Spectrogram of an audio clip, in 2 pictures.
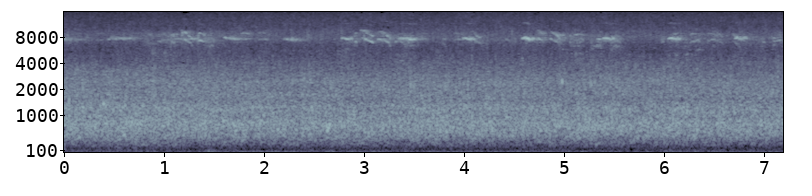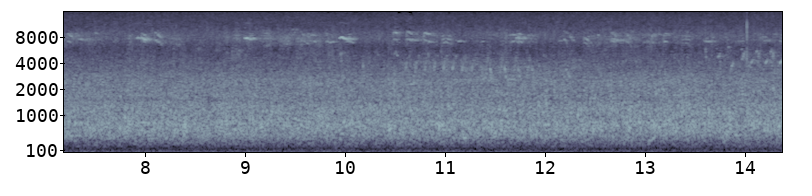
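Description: Outdoor ambience: a steady hiss with faint, high-pitched chirps of small birds coming irregularly, about once a second.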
